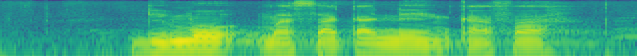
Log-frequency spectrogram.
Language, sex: Tswana, male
